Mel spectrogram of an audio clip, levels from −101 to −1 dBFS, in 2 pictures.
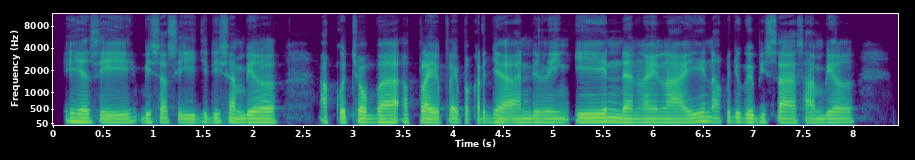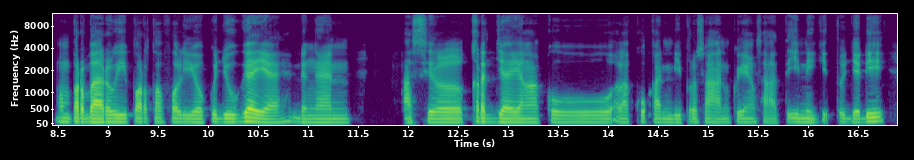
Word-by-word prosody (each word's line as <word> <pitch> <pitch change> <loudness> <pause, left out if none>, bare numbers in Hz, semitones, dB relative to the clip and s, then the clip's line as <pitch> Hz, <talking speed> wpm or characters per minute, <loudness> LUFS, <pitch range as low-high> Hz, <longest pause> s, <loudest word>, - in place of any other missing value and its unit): Iya, 120 -2 +3
sih 105 -2 -1 0.3
bisa 115 +1 -3
sih 105 -1 -2
jadi 115 0 -3
sambil 105 -2 +2 0.6
aku - - -2
coba 105 0 +2
apply-apply 105 -2 0
pekerjaan 105 -1 -2
di 105 - -1
LinkedIn 115 +3 +1
dan 105 -1 +2
lain-lain 105 +4 0
aku 115 +4 -6
juga 115 -3 0
bisa 105 -2 -1
sambil 105 0 -2 0.5
memperbarui 110 -2 +5
portofolioku 110 -1 -1
juga 110 +4 +6
ya 105 0 +3
dengan 100 -3 -2 0.5
hasil 105 0 +1
kerja 115 -1 +3
yang 100 0 +1
aku 105 +1 -6 0.6
lakukan 105 -1 -4
di 100 - -3
perusahaanku 105 -1 -4
yang 105 - -4
saat 110 -2 -8
ini, 110 -2 -1
gitu. - - -9
Jadi 115 +5 +2
105 Hz, 125 wpm, -23 LUFS, 105-110 Hz, 0.6 s, juga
